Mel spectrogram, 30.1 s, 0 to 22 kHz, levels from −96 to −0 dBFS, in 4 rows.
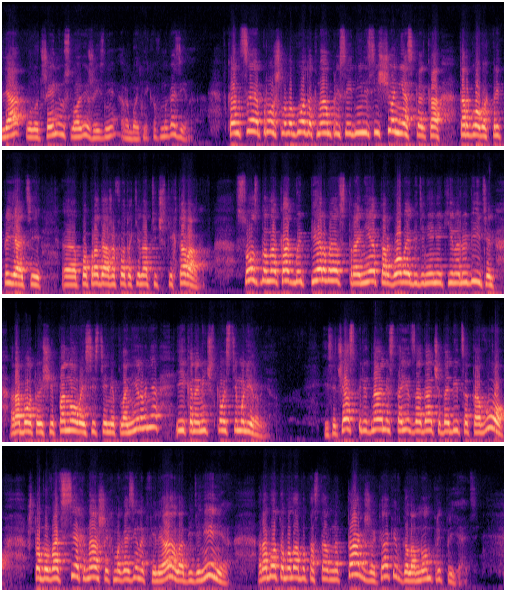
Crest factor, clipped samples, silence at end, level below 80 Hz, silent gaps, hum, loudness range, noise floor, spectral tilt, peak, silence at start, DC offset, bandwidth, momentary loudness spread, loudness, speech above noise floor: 14 dB; under 0.1%; 0.6 s; -52 dBFS; none; none; 4 LU; -60 dBFS; -6 dB/octave; -6 dBFS; 0 s; under 0.1%; 11.5 kHz; 11 LU; -19 LUFS; 42 dB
